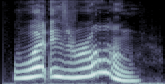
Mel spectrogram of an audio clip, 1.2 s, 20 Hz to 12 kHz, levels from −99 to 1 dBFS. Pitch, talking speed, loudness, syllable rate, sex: 305 Hz, 145 wpm, -15 LUFS, 3.3 syllables/s, female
